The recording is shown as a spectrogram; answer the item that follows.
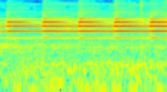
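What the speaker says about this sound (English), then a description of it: "You can see a train down there coming." Freight train rumbling toward a crossing on a cold night, steady low rolling drone with a sustained horn-like tone over it, fairly near and continuous.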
